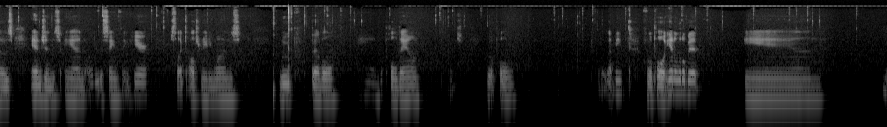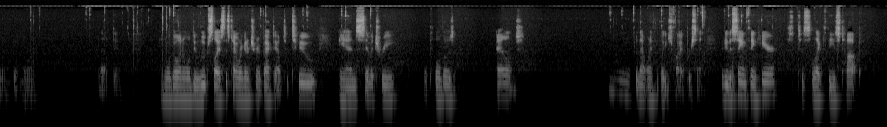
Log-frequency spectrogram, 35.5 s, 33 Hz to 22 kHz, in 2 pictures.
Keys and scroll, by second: 3.9 fn+Up, 4.5 Up, 4.8 Up, 5.5 l, 5.9 b, 20.5 alt+q, 21.0 alt+q, 30.8 alt+shift+q, 33.3 fn+Up, 33.5 alt+shift+fn+q, 34.2 alt+shift+fn+q.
